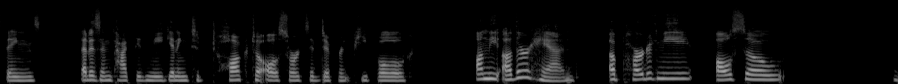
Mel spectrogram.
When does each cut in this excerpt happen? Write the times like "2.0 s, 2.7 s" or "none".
4.6 s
